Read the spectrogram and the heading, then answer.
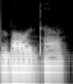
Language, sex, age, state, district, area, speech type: Odia, male, 18-30, Odisha, Puri, urban, spontaneous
